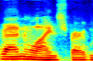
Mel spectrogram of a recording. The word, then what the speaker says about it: Vanwynsberghe: Marsha Vanwynsberghe.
